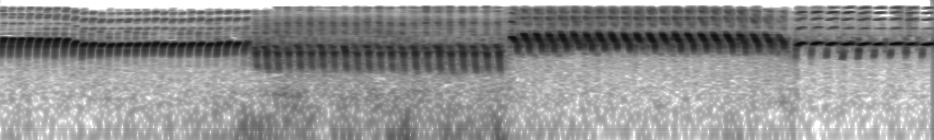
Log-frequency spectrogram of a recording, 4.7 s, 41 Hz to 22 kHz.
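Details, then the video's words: A male Timbrado Español canary, born in 2018 and scored 83 points, delivers a continuous training song on a sunny day: rapid rolling trills shifting from mid to lower pitch, then up to a higher, brighter roll and a sharp chattering end. "The most PLEASANT Canary training song"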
